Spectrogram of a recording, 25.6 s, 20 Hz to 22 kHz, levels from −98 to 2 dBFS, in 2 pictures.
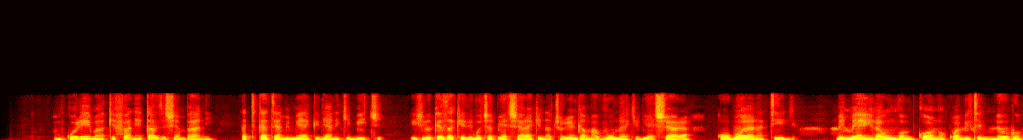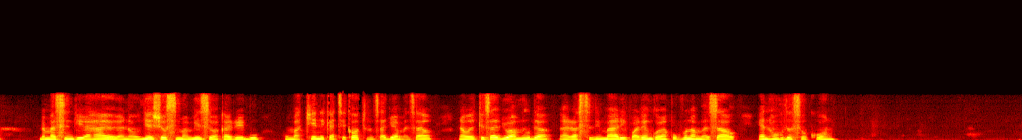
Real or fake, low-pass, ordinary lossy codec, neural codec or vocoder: fake; 7.2 kHz; AAC, 48 kbps; codec, 16 kHz, 0.8 kbps, ZipCodec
